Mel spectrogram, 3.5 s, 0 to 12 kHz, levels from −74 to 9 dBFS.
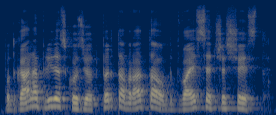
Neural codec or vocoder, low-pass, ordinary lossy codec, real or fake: none; 10.8 kHz; none; real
